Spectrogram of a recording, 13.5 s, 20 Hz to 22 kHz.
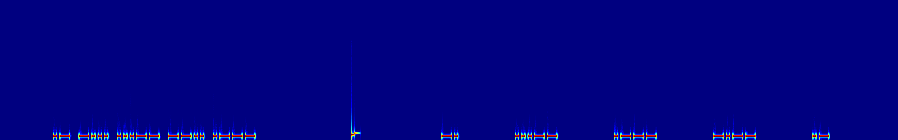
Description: Morse code, heard as a keyed tone, about 25 wpm, spaced as for 13 wpm, 700 Hz. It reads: AB3ZJ N3JYA
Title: USA Call Signs - 5 Characters - 6x Character Spacing - 25wpm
